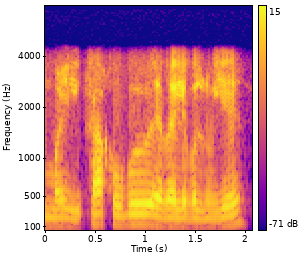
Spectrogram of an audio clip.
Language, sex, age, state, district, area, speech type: Bodo, male, 45-60, Assam, Chirang, rural, conversation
